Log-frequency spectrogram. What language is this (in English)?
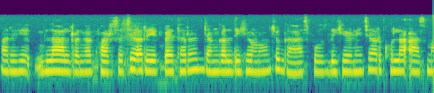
Garhwali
